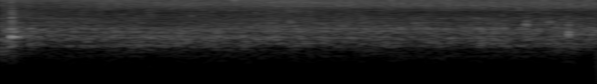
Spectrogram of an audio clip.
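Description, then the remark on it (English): A steady, hissing stream of filtered water runs into a container for a few seconds while making coffee, fairly quiet and even throughout, with no voices. “Get water.”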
